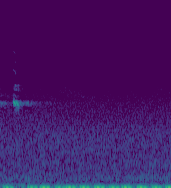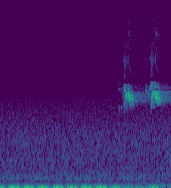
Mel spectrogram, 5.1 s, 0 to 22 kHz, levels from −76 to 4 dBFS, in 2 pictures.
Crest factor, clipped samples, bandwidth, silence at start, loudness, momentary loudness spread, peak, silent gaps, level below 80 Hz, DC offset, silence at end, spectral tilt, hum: 22 dB; under 0.1%; 11 kHz; 0 s; -29 LUFS; 20 LU; -8 dBFS; none; -40 dBFS; under 0.1%; 0 s; -3 dB/octave; none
